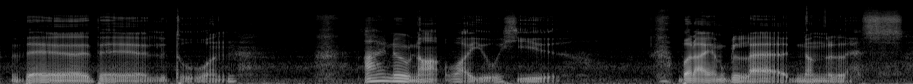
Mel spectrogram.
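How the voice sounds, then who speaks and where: A man voicing an ancient, hulking forest demon, tender and wistful, in a gravelly, poetic, slow-phrased ASMR roleplay. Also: lowish voice, darkish tone, slight background noise, heavily acted. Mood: gentle, glad. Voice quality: gravelly, growling creak. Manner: slow, poetic, storybook phrasing with dramatic pauses.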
